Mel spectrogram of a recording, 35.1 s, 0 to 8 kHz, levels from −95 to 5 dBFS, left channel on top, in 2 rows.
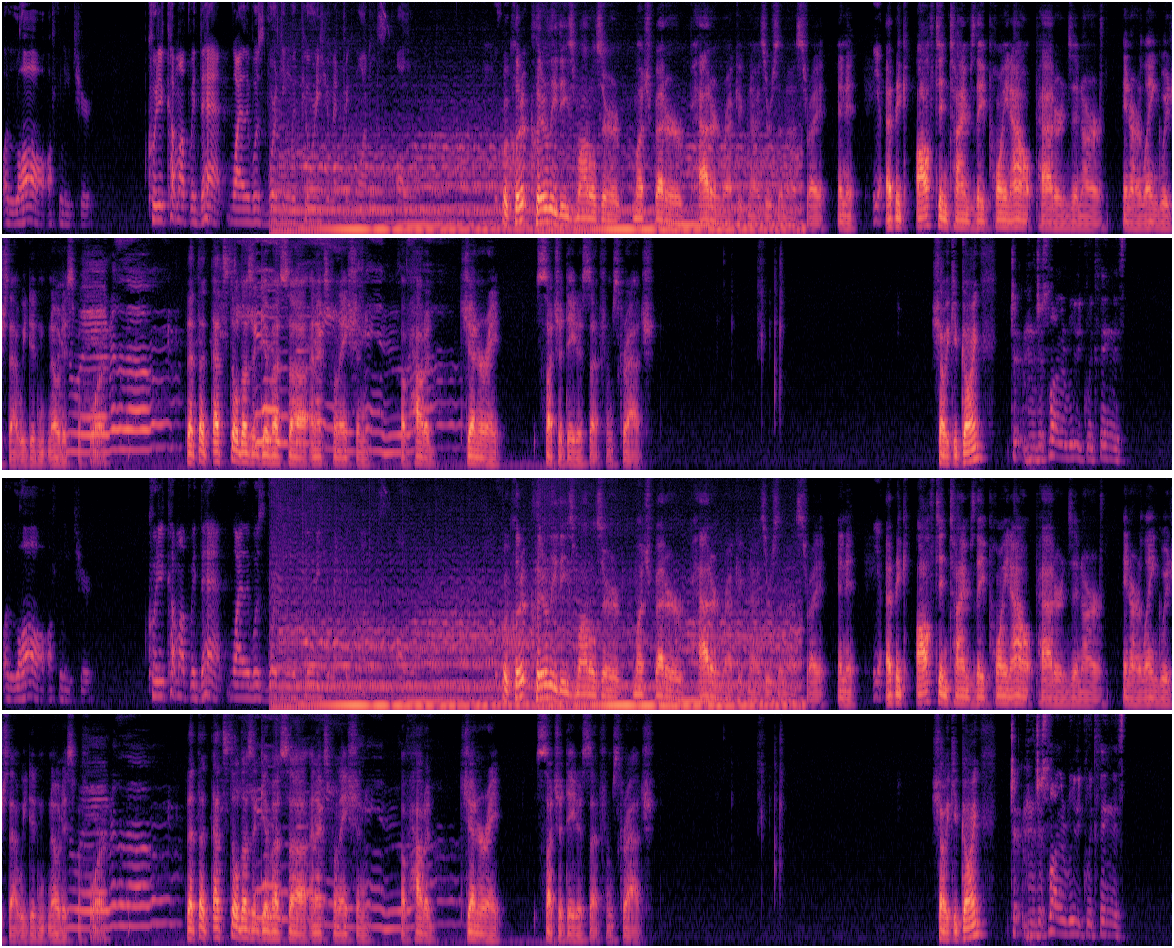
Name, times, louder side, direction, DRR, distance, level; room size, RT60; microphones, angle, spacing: voice 1, 0.0-1.3 2.2-6.4 7.4-7.5 9.0-9.1 13.1-13.2, left 2 dB, 50° left, 1.0 m, -37 dB
sound 1, 4.0-12.0, right 2 dB, 45° right, 1.1 m, -29 dB
voice 2, 7.5-12.8 13.2-16.5 16.8-19.1 20.3-23.0 23.5-24.0 24.4-25.0 25.6-27.3 31.5-32.4, left 2 dB, 10° left, 0.3 m, -24 dB
sound 2, 18.3-20.4 20.7-24.7 25.0-25.1 25.3-25.8, left 5 dB, 75° left, 0.7 m, -33 dB
voice 3, 32.7-34.4, right 1 dB, 65° right, 1.3 m, -39 dB
5.3 x 3.0 x 3.3 m
head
